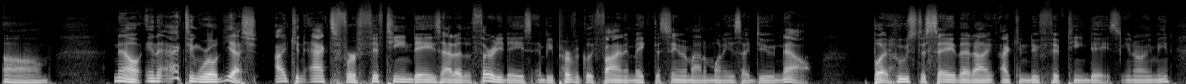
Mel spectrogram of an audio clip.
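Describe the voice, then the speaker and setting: In a very clean recording with a silent background and a dry, close sound with no echo, a man with an ordinary speaking voice talks at a fairly quick pace, fairly low in pitch, with ordinary pitch variation. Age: 30s. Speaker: podcast host and aspiring actor, Marine. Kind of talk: casual solo podcast monologue, storytelling. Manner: casual, many fillers.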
